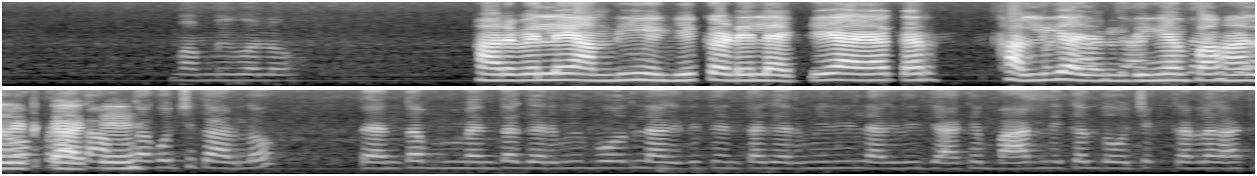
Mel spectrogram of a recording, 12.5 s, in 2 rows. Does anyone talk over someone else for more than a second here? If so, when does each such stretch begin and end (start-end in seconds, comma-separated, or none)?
5.1-6.9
